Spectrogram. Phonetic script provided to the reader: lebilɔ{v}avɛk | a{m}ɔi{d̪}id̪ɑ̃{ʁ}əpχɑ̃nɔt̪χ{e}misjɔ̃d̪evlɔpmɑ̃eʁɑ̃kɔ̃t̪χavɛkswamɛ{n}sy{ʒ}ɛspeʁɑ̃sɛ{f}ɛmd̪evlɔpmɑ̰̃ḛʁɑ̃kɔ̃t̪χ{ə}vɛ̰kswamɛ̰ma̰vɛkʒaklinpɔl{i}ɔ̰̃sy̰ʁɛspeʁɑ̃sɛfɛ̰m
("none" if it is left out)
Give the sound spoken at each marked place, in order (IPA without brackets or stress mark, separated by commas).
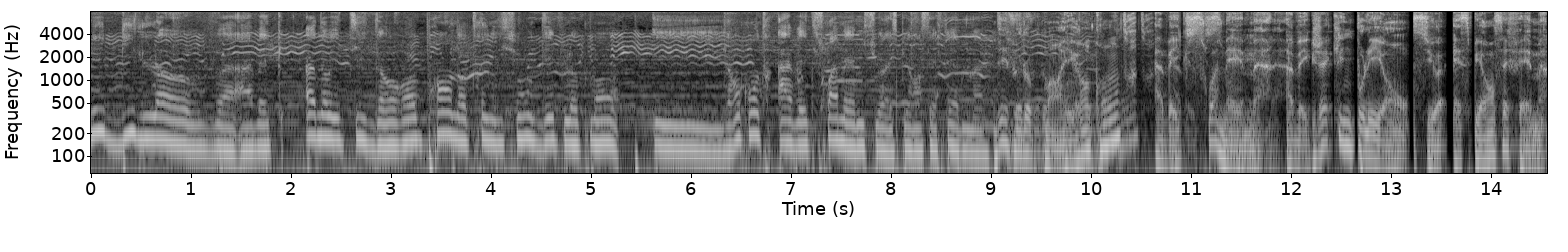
v, n, t̪, ʁ, e, m, ʁ, f, a, e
